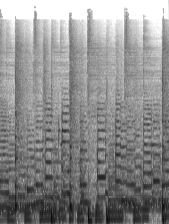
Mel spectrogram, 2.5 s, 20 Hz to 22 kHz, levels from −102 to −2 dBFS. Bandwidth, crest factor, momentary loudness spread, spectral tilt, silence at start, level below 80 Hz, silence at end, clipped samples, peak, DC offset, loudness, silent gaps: 18 kHz; 16 dB; 2 LU; -6.5 dB/octave; 0 s; -26 dBFS; 0 s; under 0.1%; -2 dBFS; under 0.1%; -17 LUFS; none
